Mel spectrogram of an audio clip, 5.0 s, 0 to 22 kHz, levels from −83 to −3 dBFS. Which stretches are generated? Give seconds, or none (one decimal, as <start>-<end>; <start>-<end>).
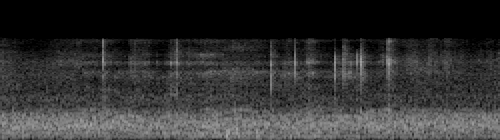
0.8-3.8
